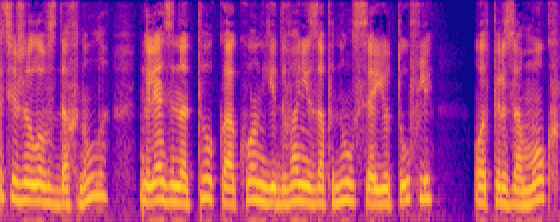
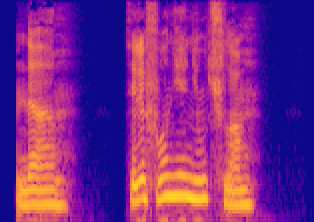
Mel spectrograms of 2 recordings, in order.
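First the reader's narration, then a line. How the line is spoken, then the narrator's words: Sighing. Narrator (Russian): вздохнула Саша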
